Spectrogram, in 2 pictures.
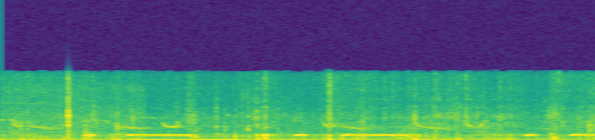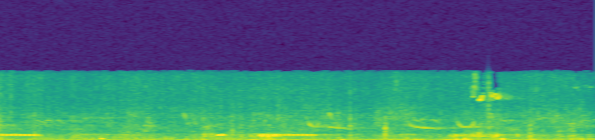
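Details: African wild dog pack feeding frantically on an adult male impala killed by Jiggy, mass excitement at the big kill; high squealing whines held about half a second, repeated irregularly, mixed with short chirpy rising squeaks over low rumbling.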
